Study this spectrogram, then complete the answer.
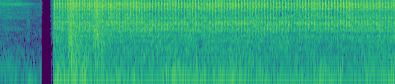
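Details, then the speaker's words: Bicycle disc brakes after removing and reinstalling brake pads, test ride with wind and tyre noise; braking brings no squeal or squeak; quiet disc brake. "the brake is working perfectly. No noise at all. So, this was the easy fix."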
